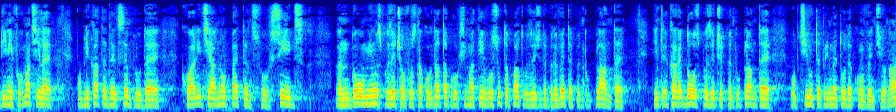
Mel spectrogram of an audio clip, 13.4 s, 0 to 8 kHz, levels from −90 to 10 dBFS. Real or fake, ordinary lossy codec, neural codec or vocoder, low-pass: real; none; none; 7.2 kHz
